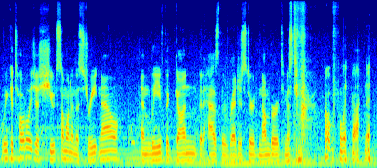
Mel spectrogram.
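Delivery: ordinary talk, nothing marked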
